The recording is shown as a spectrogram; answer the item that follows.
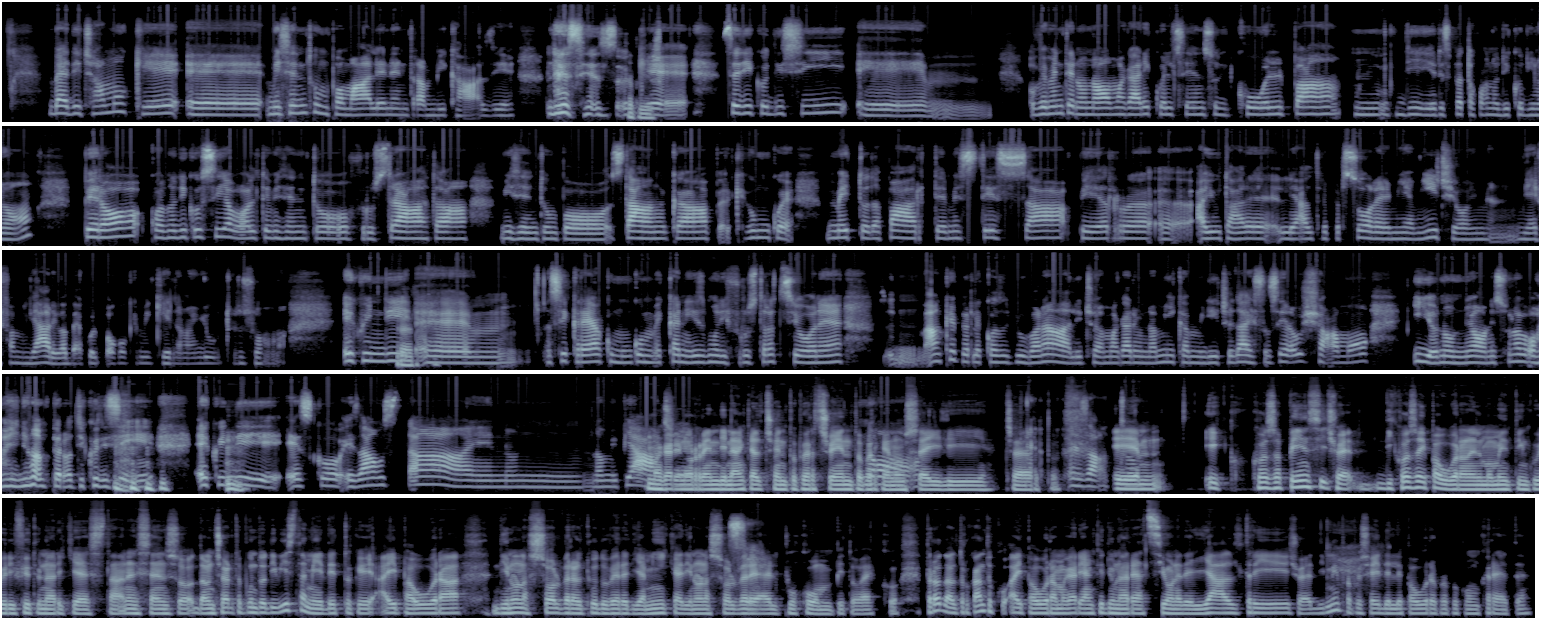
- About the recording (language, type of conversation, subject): Italian, advice, Come posso dire di no senza sentirmi in colpa?
- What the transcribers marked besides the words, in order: distorted speech; laughing while speaking: "nel senso"; "Certo" said as "prerto"; "Cioè" said as "ceh"; chuckle; laughing while speaking: "voglia"; tapping; "proprio" said as "propio"; "proprio" said as "propio"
